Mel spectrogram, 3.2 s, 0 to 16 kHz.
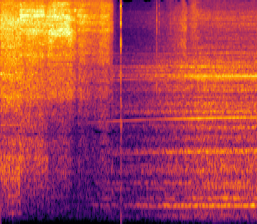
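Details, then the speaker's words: GMC Envoy electric secondary air pump, code P0410, outlet line plugged back in: strained hissing rush that sags and labours instead of flowing freely; pump restricted, suggesting the diverter solenoid valve is not opening. "And you can really hear that air pump struggling. And so [music] with it plugged in. And so what that suggests to me right from the get- go is that this solenoid/diverter is not opening."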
